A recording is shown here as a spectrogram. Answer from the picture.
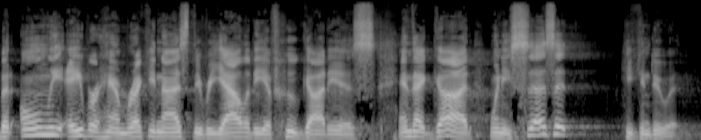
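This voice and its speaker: A man talks with an ordinary speaking voice at a fairly high pitch. His intonation is lively, and his pace is moderate. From Georgia, US. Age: 40s. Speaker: pastor. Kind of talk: sermon.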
